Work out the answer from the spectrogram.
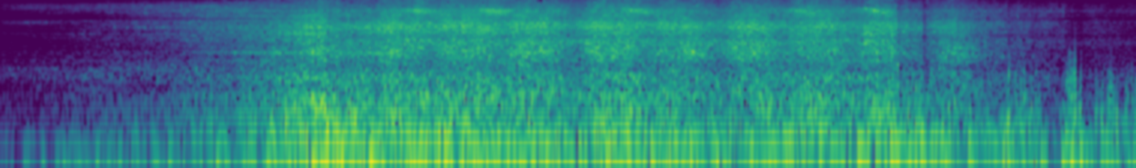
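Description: Great Western Railway passenger train passing through the station at speed on the near line, without stopping. It is a loud rush of wheels on rail and moving air that builds over about two seconds, holds for about five seconds, then dies away, with a few thumps near the end.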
